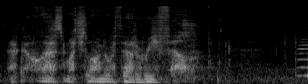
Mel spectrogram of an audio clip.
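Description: A young man speaks quietly and wearily.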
